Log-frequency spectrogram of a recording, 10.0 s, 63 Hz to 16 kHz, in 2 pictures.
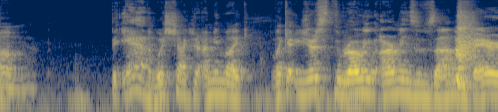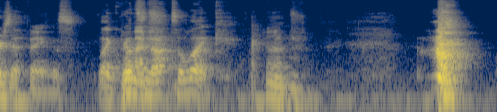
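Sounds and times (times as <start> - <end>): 
speech: 1.1 - 8.1
sneeze: 9.2 - 9.8.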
